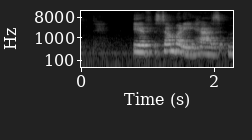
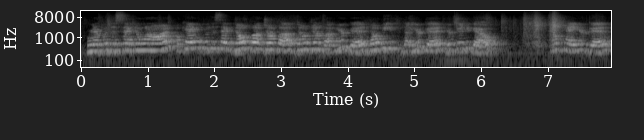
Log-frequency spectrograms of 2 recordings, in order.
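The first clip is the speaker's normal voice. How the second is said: higher, gentle pet-talk reassurance; lightly raised sing-song dog coaxing; coaxing a nervous dog; 3 semitones higher than usual. Real, not acted. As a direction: soothe the dog into cooperating. Coaxing the dog while grooming.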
